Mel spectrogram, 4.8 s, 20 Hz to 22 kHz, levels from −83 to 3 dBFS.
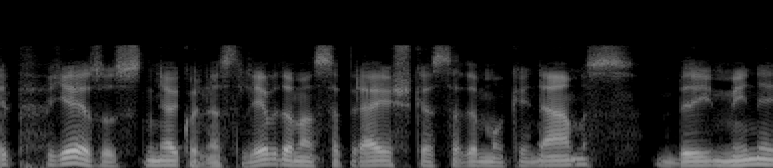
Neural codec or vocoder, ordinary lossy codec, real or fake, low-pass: codec, 16 kHz, 0.8 kbps, ZipCodec; MP3, 64 kbps; fake; 7.2 kHz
